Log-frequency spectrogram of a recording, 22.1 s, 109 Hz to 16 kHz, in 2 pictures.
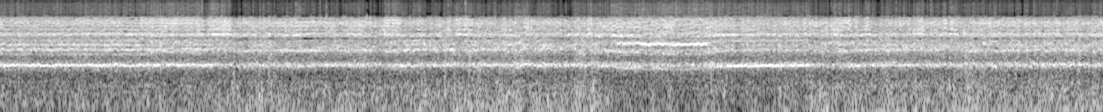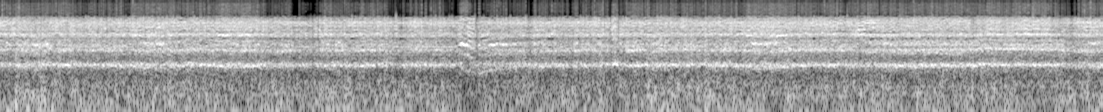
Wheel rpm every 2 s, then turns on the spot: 220, 230, 230, 220, 230, 230, 220, 220, 230, 220, 220.
none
